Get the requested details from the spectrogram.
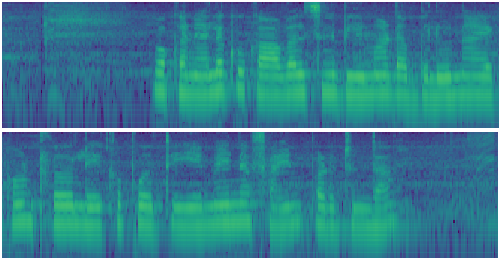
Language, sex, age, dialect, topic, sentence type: Telugu, female, 31-35, Utterandhra, banking, question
